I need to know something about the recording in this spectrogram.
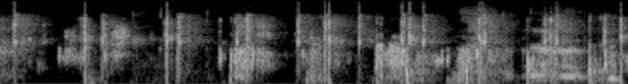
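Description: A short burst of audience applause: many overlapping, irregular claps forming a dense, crackling patter at steady loudness for about two seconds, with no voices.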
